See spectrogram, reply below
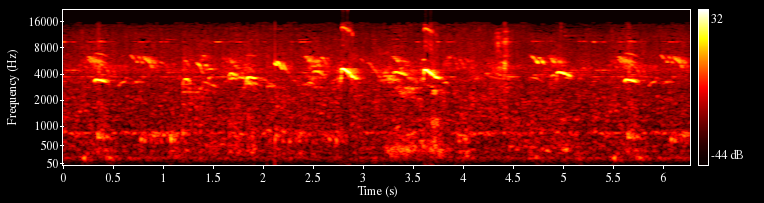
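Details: Red avadavat calling while eating: thin, high, short squeaky notes, given singly at irregular intervals roughly every half second to second, over a steady background hiss and faint clicks.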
